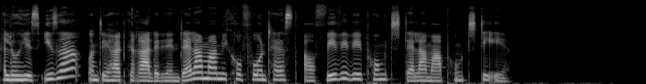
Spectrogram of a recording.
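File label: speech female; akg perception120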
